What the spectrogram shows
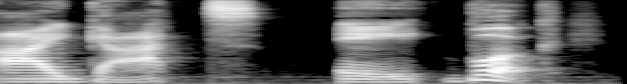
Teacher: the flap T pronunciation is like a D sound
